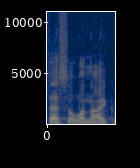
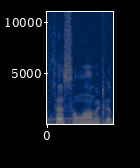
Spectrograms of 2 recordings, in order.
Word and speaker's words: Thessalonica: 2, the theory was brought to life by this man from the letter to the people at Thessalonica or Thessalonica, depending on how you want to pronounce it.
